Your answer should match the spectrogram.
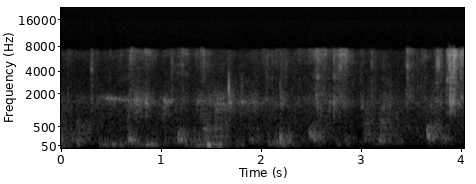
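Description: Near silence broken by faint, irregular knocks and taps.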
